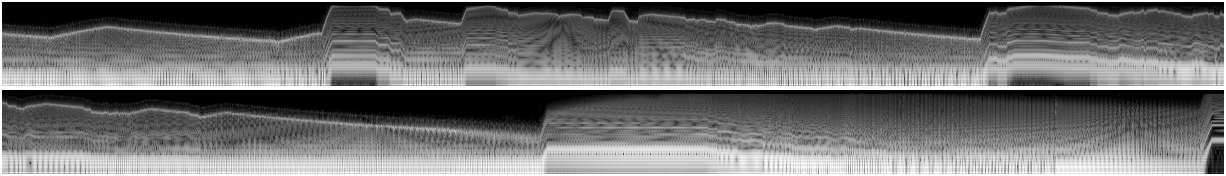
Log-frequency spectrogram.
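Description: Minimoog synthesizer played, a mix of its oscillators through its resonant filter: sustained low notes with a bright filter peak sweeping up and down every second or so, then in longer falling sweeps. The freshly repaired synth is sounding, which the restorer calls really good.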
